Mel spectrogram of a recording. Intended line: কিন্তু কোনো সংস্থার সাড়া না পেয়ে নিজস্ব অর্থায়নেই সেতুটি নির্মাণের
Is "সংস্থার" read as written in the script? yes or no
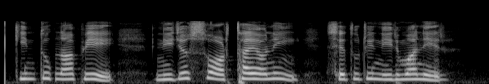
no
